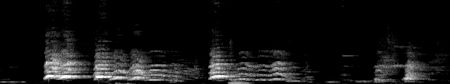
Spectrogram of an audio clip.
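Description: A dog barks and howls in several loud, drawn-out bursts with short pauses between, close by and heard on its own.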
